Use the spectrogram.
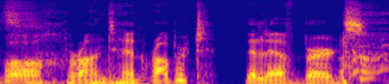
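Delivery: put-on Irish brogue. Asked to shout out the donors in a brogue: Irish brogue. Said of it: "with a nice Irish brogue".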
